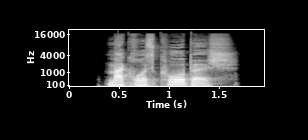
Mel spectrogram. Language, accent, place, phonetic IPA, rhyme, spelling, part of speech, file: German, Germany, Berlin, [ˌmakʁoˈskoːpɪʃ], -oːpɪʃ, makroskopisch, adjective, De-makroskopisch.ogg
- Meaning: macroscopic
